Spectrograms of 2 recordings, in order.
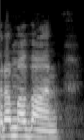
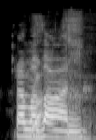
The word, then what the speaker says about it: Ramadan: Yeah, Ramadan. It's the D, you can say it like a TH. – Ramadan. – Like Ramathon.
